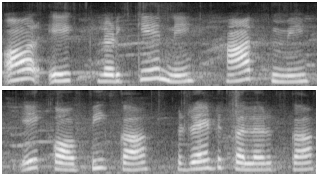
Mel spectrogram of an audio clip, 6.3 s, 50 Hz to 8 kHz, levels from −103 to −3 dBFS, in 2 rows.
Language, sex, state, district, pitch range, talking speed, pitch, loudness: Hindi, female, Madhya Pradesh, Dhar, 225-275 Hz, 115 wpm, 235 Hz, -17 LUFS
